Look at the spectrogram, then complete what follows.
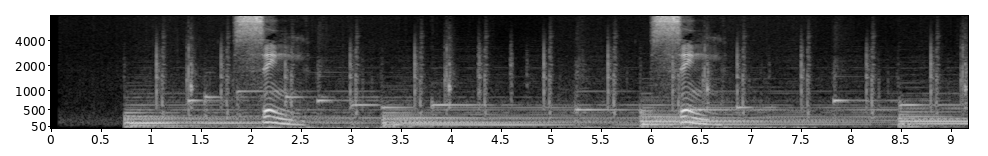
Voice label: sing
